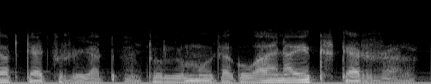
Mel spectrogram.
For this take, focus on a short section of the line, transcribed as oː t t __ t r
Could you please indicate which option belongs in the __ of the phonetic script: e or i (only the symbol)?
e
